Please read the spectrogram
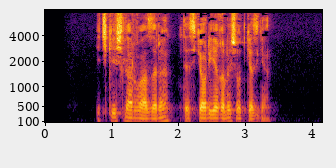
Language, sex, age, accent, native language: Uzbek, male, 25-34, Farg'ona, Uzbek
